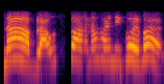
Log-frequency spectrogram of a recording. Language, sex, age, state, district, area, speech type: Bengali, female, 30-45, West Bengal, Alipurduar, rural, conversation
